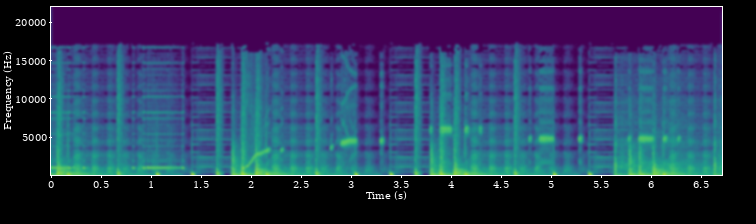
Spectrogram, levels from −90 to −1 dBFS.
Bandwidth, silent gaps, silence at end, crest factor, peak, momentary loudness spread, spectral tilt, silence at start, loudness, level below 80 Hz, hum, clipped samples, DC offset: 17.5 kHz; none; 0 s; 18 dB; -2 dBFS; 8 LU; -5 dB/octave; 0 s; -22 LUFS; -30 dBFS; none; under 0.1%; under 0.1%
